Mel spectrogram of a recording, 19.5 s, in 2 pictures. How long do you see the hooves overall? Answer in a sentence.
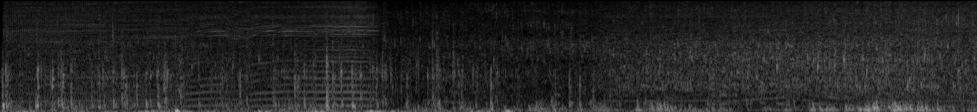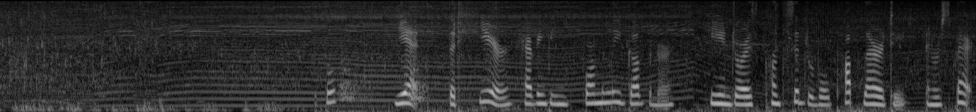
You can hear the hooves for 7 seconds altogether.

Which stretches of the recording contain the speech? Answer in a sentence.
You can hear the speech from 12.9 to 19.4 s.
